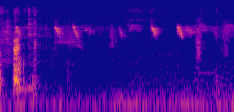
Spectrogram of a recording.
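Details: Labrador Retriever puppies, one of a litter of seven, give a handful of short, high squeaky yelps and whines with pauses between, fairly faint.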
